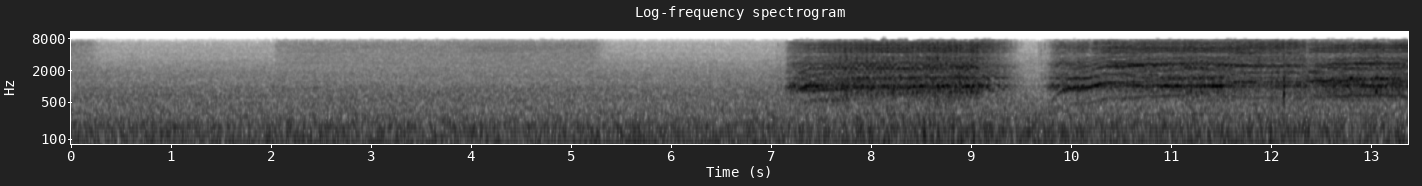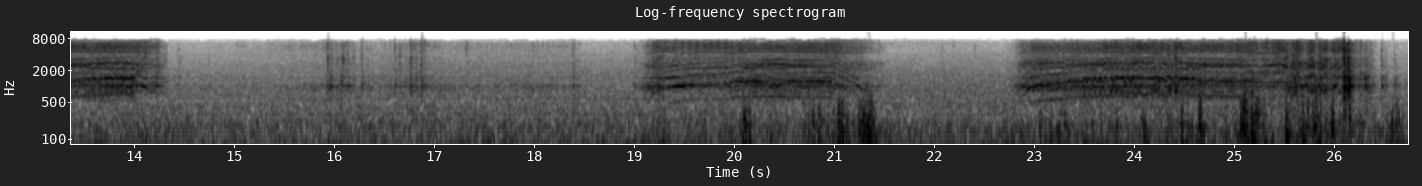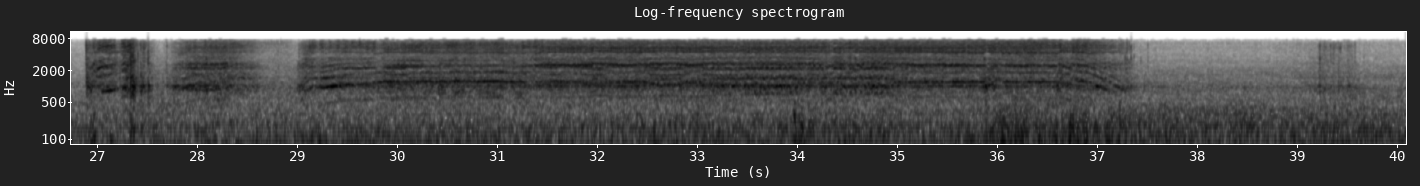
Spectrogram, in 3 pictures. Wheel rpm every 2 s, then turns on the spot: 0, 0, 0, 50, 110, 130, 150, 20, 30, 60, 80, 60, 160, 80, 80, 160, 160, 160, 80, 10.
14-18 38-40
